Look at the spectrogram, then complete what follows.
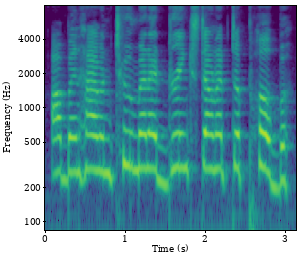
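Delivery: lightly done British accent, half-hearted; a casual pub-talk British accent. Shown as a demonstration. Joking about sounding drunk, in a lazy British accent. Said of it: "My British accent is better than this".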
